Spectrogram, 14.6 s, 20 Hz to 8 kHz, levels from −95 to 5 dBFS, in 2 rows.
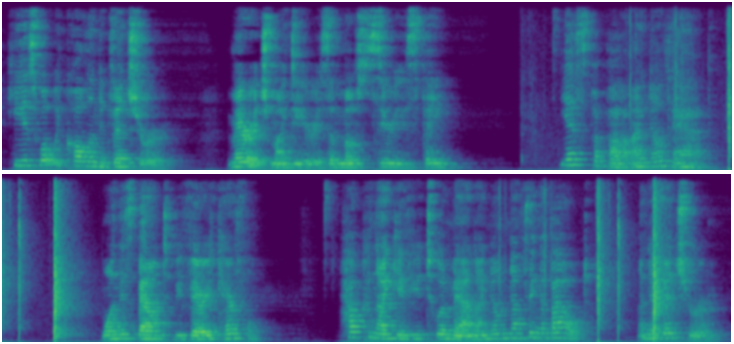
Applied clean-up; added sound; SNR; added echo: none; Crack; 2 dB; reverberation time 1.2 s.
